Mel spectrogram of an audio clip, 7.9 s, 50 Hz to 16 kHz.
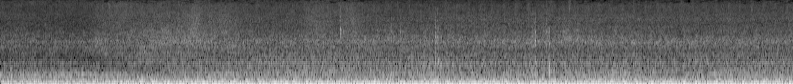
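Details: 1964 Chevy Impala V8 after fixing crank-no-start by replacing broken part: steady low rumble with even unhurried beat, no ticking or knocking; normal idle.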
